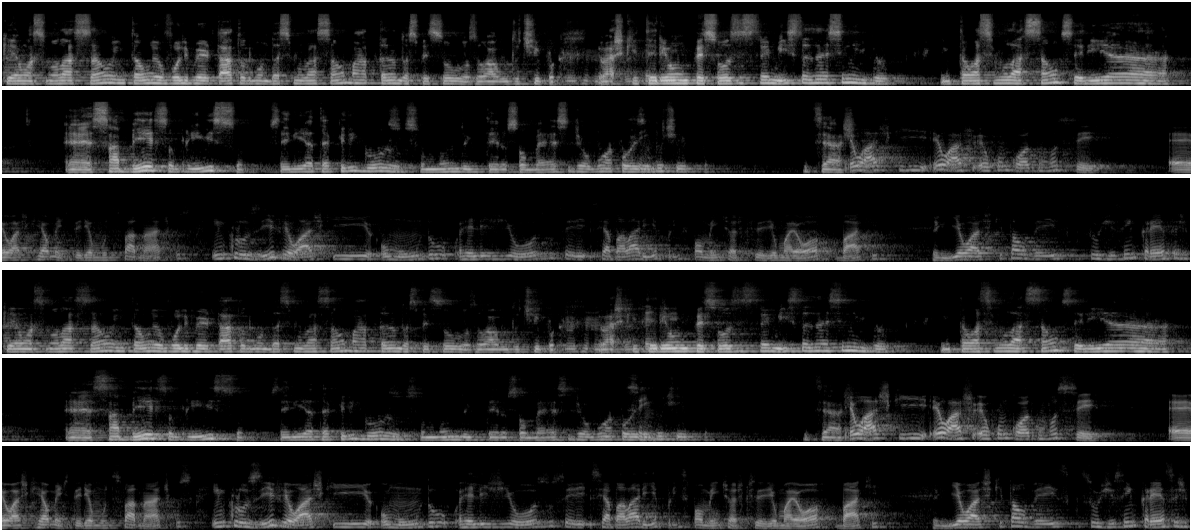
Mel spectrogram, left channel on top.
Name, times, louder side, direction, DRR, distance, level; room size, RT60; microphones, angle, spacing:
voice 1, 0.0-8.9 9.4-11.7 12.5-14.3 14.6-18.7 20.0-20.4 33.1-33.3, left 2 dB, 80° left, 13 dB, 1.1 m, -26 dB
voice 2, 5.6-6.8 18.2-18.5 20.3-22.8 23.6-32.6 33.2-35.6, right 3 dB, 75° right, 11 dB, 1.3 m, -33 dB
29.5 x 14.5 x 7.3 m, 1.3 s
head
